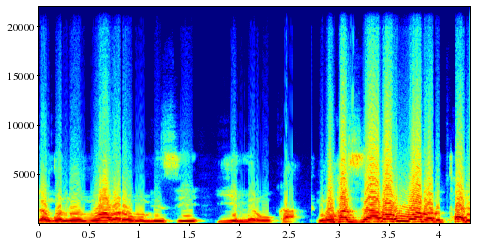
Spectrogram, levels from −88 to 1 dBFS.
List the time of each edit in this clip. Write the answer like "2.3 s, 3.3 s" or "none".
2.6 s

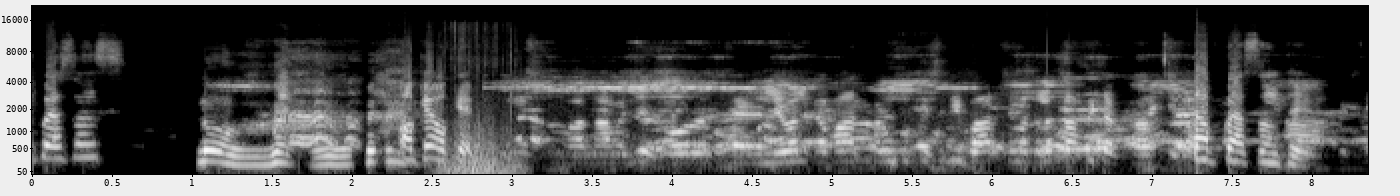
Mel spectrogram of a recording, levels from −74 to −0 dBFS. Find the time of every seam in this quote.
2.9 s

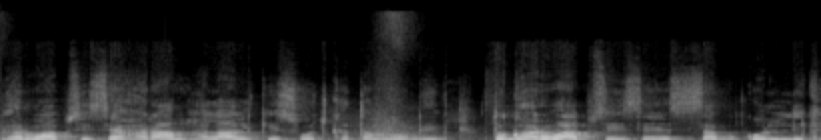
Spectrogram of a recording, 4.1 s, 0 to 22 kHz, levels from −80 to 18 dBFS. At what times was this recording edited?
2.1 s

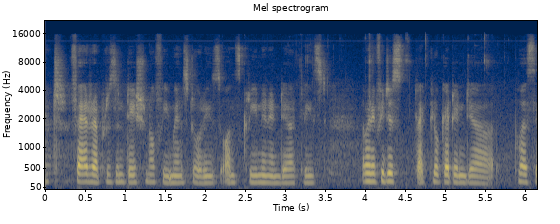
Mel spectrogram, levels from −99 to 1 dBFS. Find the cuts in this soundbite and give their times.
none

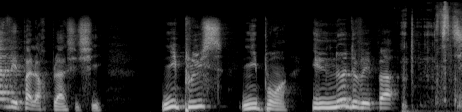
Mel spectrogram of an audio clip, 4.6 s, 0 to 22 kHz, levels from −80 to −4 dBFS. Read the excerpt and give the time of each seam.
none

